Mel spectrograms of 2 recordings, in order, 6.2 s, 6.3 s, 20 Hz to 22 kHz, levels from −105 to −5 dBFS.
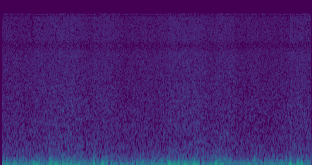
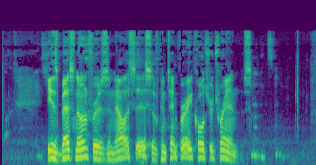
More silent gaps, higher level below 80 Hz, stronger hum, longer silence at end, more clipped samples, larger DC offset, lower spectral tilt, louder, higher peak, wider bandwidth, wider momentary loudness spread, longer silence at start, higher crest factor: neither; second, -64 dBFS vs -56 dBFS; neither; second, 0 s vs 0.75 s; neither; neither; about the same, -3.5 dB/octave vs -4.5 dB/octave; second, -67 LUFS vs -19 LUFS; second, -44 dBFS vs -2 dBFS; first, 16.5 kHz vs 11.5 kHz; second, 3 LU vs 23 LU; about the same, 0.05 s vs 0.1 s; about the same, 16 dB vs 20 dB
